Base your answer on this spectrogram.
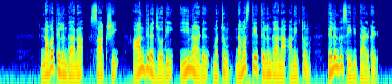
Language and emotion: Tamil, neutral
